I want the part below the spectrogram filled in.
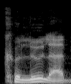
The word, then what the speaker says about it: Kuloola: Kulula, but it's spelled K-U-L-O-O-L-A, and they're going to be delivering all over South Africa, including to rural areas, which is very, very clever.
